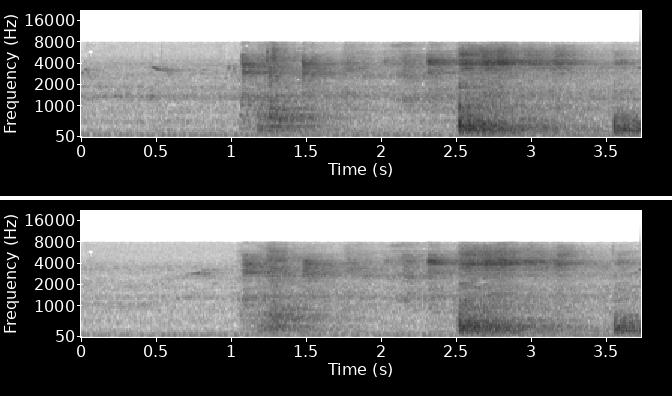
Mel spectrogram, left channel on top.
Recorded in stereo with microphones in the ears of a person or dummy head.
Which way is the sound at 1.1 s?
60° left (ahead or behind).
